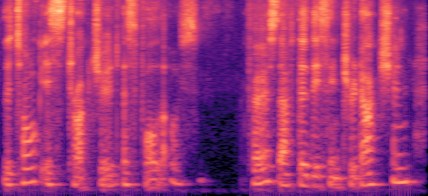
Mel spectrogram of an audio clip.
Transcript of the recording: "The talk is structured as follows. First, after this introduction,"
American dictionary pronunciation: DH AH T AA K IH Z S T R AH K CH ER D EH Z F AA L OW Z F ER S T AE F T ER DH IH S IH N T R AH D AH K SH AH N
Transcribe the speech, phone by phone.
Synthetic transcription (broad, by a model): DH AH T AA K IH Z S T R AH K CH ER D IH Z F AA L OW Z F ER S T AE F T ER DH IH S IH N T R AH D AH K SH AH N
